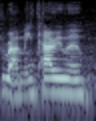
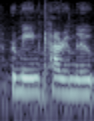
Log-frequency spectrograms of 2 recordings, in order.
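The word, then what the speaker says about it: Ramin Karimloo: be a duet with rameen karimu or rameen karimloo as apparently it's called but i apparently mashed up the pronunciation um i wasn't going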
